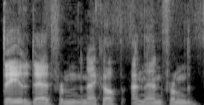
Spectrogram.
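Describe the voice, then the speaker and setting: Irish man, podcast co-host, mid-pitch, amused, trails off a lot. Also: monotone, moderate pace. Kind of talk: casual chat.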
